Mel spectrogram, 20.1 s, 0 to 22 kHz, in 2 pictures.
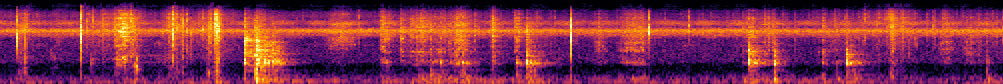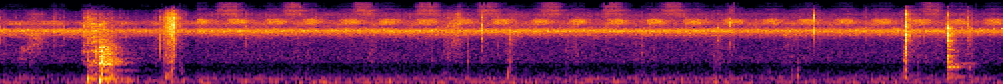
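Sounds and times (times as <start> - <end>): crickets chirping: 0.0 - 20.0
scrapes and rustles: 0.8 - 6.6, 7.4 - 12.0
utensils clinking and knocking: 19.5 - 19.8.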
